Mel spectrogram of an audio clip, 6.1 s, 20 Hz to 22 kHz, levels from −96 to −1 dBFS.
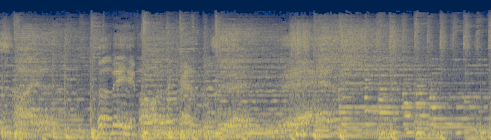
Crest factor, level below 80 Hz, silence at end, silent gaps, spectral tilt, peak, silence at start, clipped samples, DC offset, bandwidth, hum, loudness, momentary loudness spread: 16 dB; -34 dBFS; 0 s; none; -4 dB/octave; -4 dBFS; 0 s; under 0.1%; under 0.1%; 16 kHz; none; -18 LUFS; 5 LU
